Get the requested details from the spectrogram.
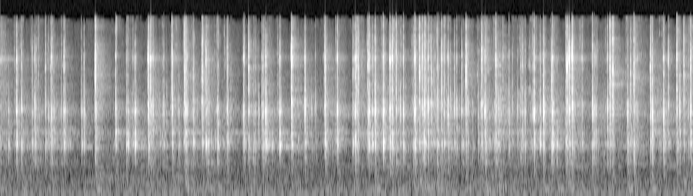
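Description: A full-size pink plastic mechanical keyboard with pink backlight and plastic keycaps on an aluminum panel is typed on by fingertips with long red nails. The result is a rapid, uneven run of short, bright clacks with tight, dry decays, with almost nothing in the low end.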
